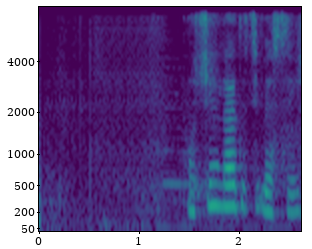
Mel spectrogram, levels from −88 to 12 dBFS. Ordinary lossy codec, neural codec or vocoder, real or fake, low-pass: none; codec, 16 kHz, 0.9 kbps, LongCat-Audio-Codec; fake; 7.2 kHz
